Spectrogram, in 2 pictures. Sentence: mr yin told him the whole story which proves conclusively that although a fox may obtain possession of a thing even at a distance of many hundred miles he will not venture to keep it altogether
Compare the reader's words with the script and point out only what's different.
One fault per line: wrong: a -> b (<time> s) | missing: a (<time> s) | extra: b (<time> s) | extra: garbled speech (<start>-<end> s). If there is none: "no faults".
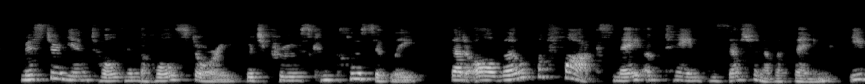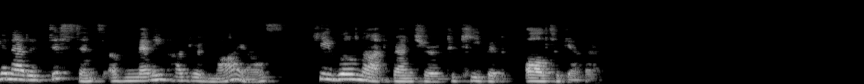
no faults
